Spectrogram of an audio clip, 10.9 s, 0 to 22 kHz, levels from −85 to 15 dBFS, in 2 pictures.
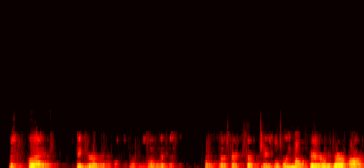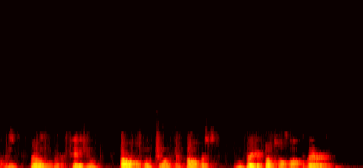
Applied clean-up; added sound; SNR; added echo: neural mask model DeepFilterNet 3.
